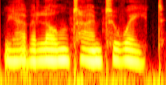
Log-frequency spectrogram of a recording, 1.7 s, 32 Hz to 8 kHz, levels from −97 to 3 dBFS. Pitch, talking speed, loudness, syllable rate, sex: 155 Hz, 250 wpm, -16 LUFS, 4.5 syllables/s, female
